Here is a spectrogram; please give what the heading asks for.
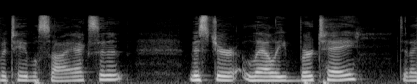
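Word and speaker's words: Laliberté: My name is Liberté. You can think of it like the Statue of Liberty and put a law in front of it.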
